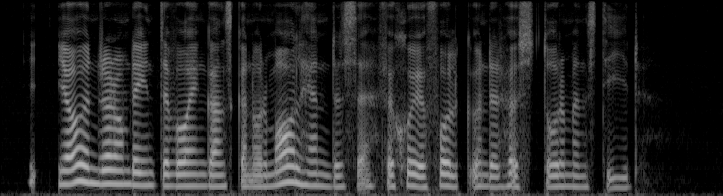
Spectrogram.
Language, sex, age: Swedish, female, 44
